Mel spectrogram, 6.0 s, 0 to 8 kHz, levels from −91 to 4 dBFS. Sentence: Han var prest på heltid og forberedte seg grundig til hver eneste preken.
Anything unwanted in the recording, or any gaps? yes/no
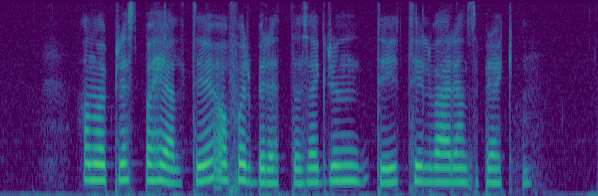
yes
